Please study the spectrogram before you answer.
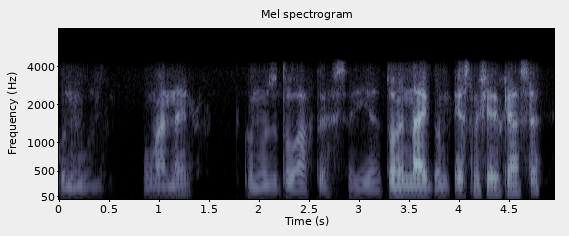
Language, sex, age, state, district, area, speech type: Kashmiri, male, 18-30, Jammu and Kashmir, Kulgam, urban, conversation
